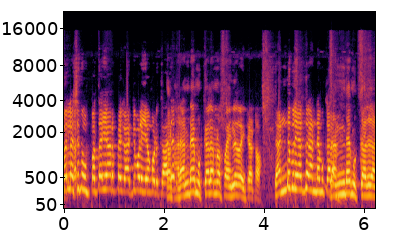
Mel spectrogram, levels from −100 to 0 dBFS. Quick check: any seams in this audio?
yes; 1 cut; at 2.2 s

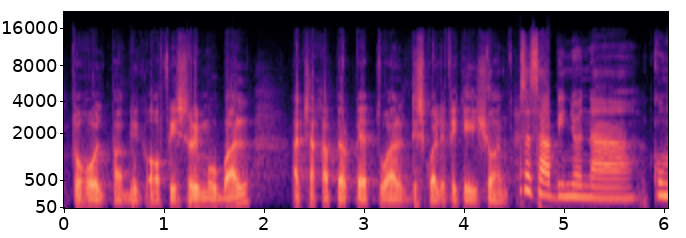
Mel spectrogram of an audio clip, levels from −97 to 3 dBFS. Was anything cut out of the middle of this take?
yes; 1 cut; at 4.6 s

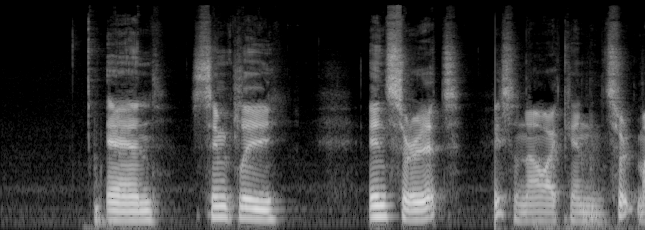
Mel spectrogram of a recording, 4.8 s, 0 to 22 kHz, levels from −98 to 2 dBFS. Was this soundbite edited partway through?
yes; 1 cut; at 3.8 s

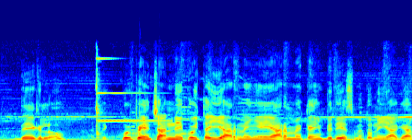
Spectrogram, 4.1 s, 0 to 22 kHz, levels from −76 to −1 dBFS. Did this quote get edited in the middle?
yes; 1 cut; at 1.1 s

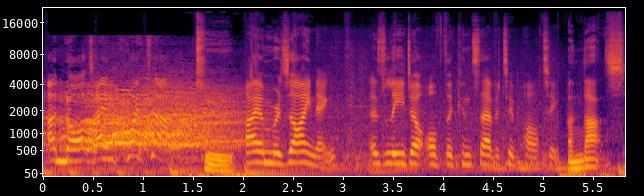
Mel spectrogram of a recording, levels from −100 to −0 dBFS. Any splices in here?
no; 0 cuts

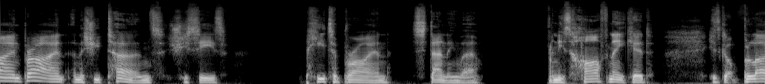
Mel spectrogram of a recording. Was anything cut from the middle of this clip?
no; 0 cuts

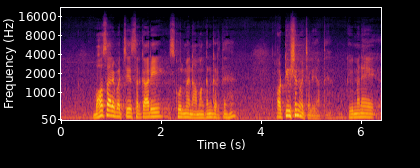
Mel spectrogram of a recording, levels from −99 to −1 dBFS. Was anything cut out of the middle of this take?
no; 0 cuts

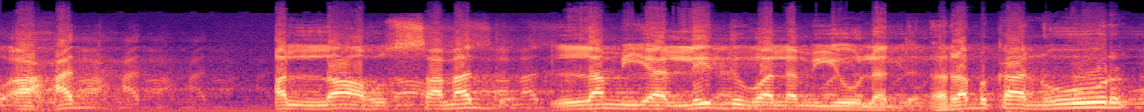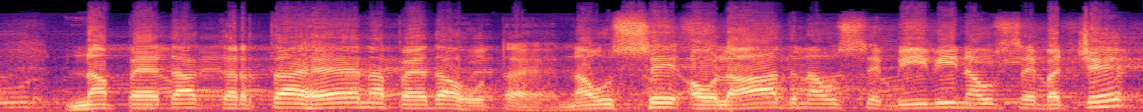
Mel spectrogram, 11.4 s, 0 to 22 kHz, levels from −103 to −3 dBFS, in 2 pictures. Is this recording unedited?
yes; 0 cuts

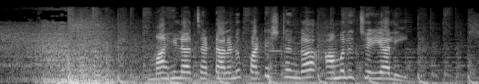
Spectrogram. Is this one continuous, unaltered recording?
yes; 0 cuts

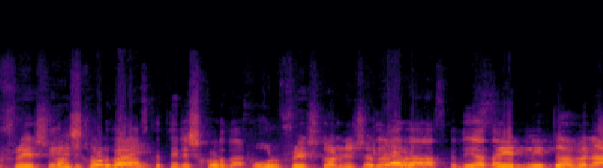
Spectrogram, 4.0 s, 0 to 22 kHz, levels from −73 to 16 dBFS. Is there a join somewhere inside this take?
no; 0 cuts

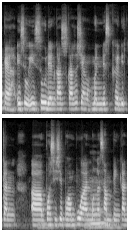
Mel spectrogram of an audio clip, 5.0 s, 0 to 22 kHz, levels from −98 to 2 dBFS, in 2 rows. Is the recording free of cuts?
yes; 0 cuts

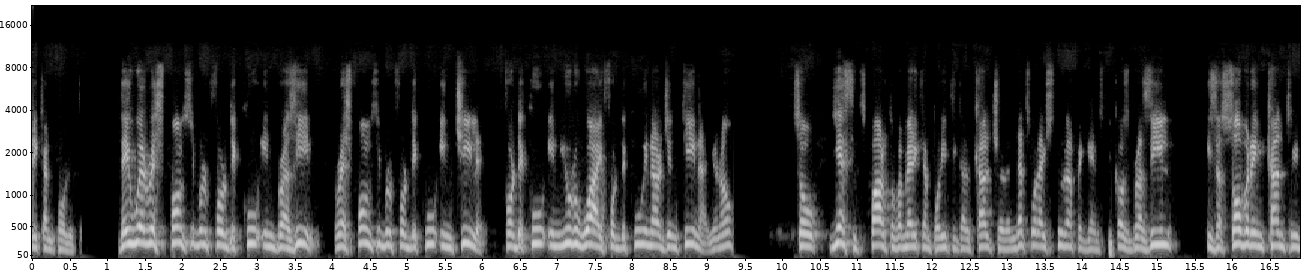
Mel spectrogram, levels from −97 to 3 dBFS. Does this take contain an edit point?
no; 0 cuts

